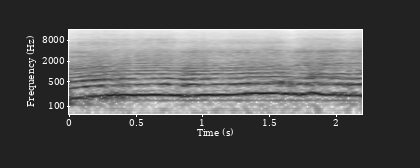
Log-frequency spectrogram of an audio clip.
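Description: Loud sung chant on a long held note, coming in suddenly.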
